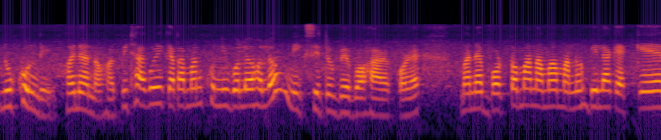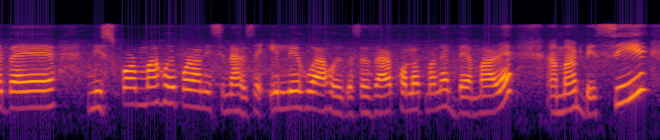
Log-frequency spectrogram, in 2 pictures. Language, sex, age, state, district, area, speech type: Assamese, female, 60+, Assam, Darrang, rural, spontaneous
